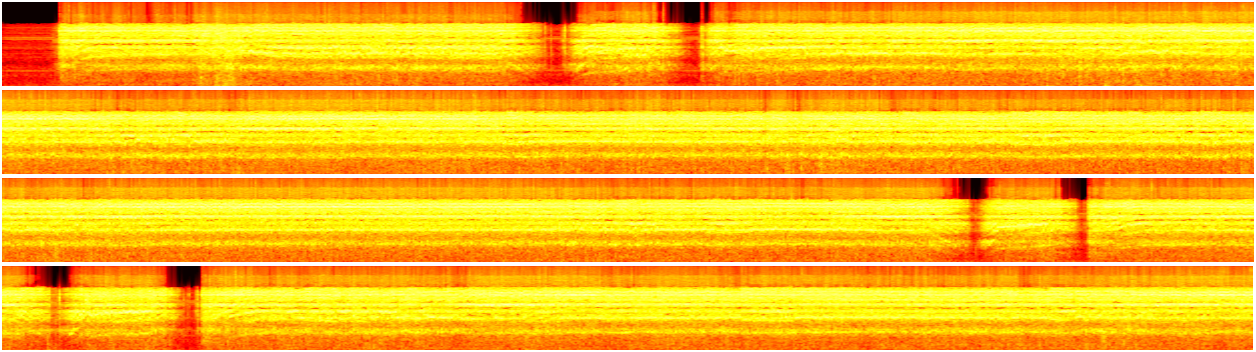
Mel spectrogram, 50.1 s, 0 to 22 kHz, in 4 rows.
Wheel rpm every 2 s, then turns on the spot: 120, 230, 150, 110, 220, 230, 220, 220, 230, 230, 230, 230, 230, 230, 230, 230, 230, 120, 170, 100, 190, 220, 230, 230, 230.
none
